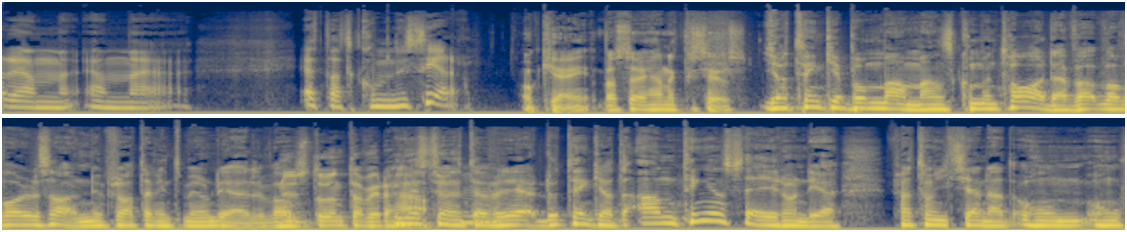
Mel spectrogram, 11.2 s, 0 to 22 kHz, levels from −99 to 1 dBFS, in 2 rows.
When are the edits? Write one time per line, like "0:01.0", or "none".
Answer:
0:01.6
0:10.3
